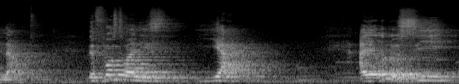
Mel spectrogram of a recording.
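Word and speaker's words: ja: this is different but in German you see that this one is pronounced like a y so the first one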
